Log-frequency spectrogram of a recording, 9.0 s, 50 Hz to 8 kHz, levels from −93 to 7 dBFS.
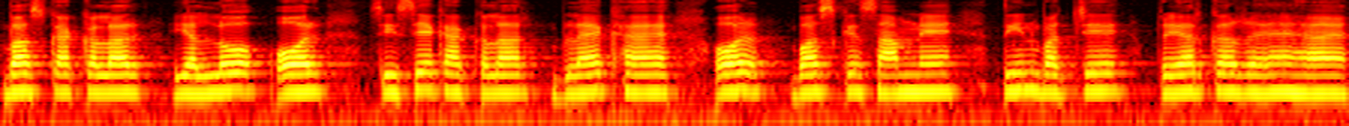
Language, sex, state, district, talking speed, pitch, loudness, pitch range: Hindi, male, Jharkhand, Garhwa, 135 wpm, 200 Hz, -18 LUFS, 195-205 Hz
